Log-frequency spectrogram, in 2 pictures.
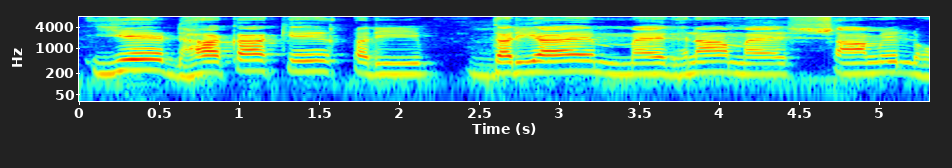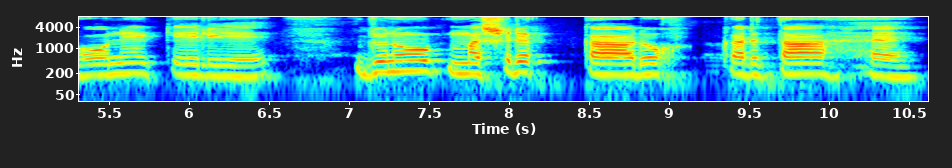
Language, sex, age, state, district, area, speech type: Urdu, male, 18-30, Bihar, Purnia, rural, read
